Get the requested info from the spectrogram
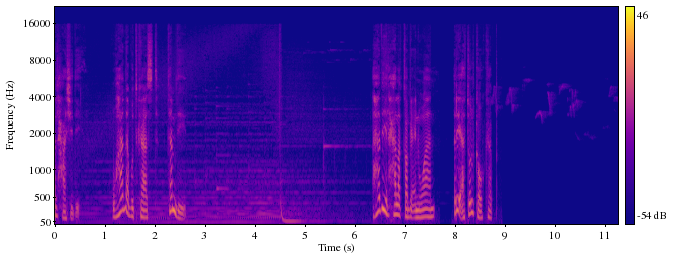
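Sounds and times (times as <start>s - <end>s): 
speech: 0.0s - 0.6s, 1.2s - 2.7s, 6.4s - 8.9s
small birds chirping and twittering in the morning: 8.0s - 11.2s.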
